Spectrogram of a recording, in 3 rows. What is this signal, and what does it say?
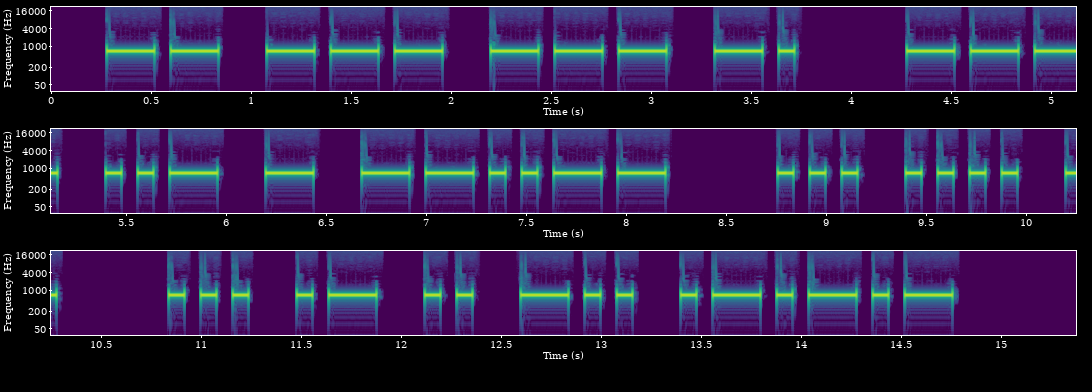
Morse code, heard as a keyed tone, about 16 wpm, 700 Hz. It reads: MOON OUT, SHE SAID.
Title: Sentences from Top 1000 Words - Review Part 3 - 15wpm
